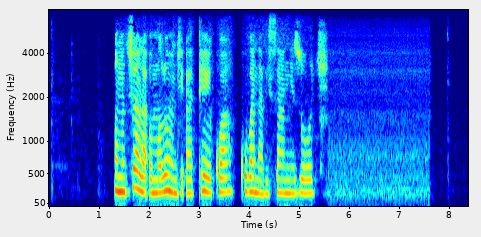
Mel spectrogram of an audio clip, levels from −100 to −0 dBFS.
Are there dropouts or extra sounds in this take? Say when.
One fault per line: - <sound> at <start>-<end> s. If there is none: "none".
none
